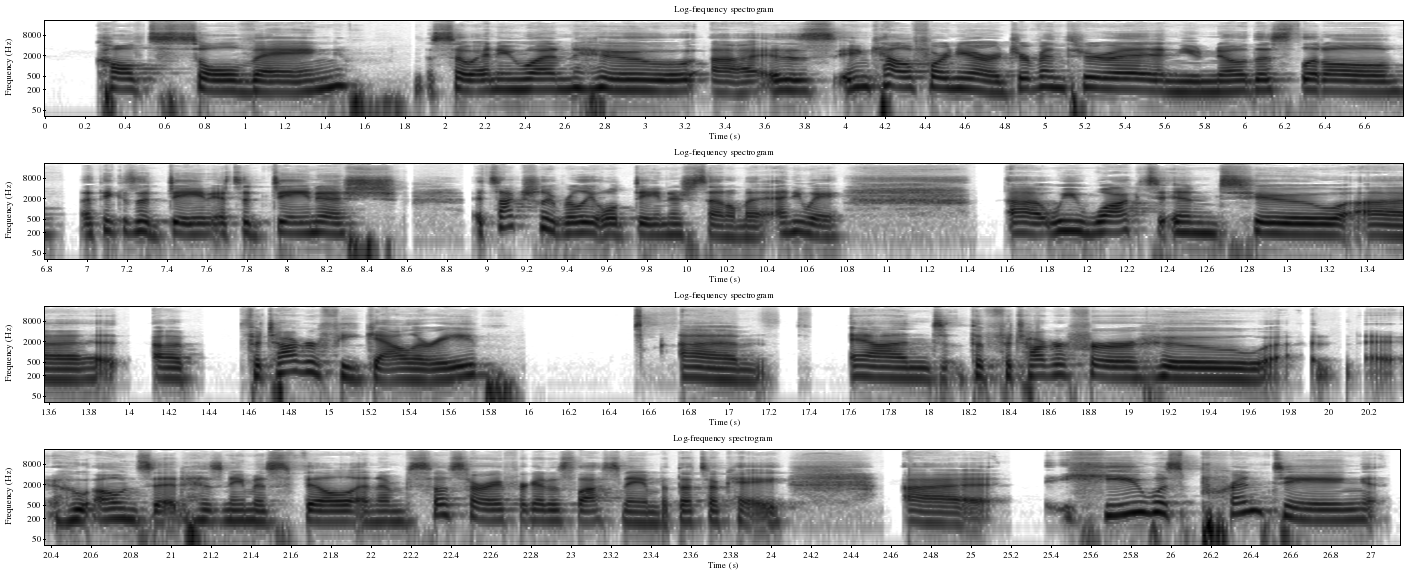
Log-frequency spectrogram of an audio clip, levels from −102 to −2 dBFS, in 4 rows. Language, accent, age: English, American, 30-49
